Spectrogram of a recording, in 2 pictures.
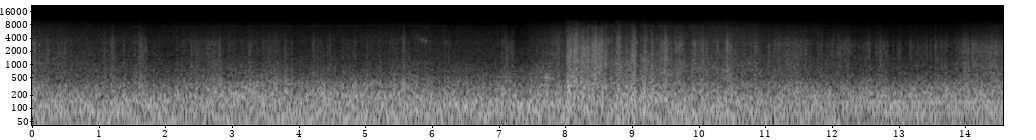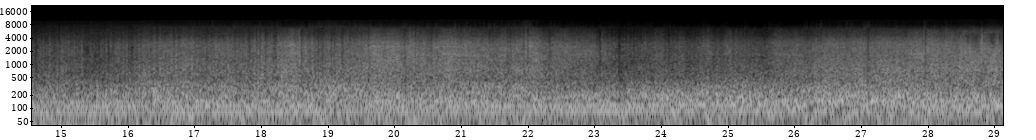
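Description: Motorcycle engine running at a steady cruise, half buried under wind rushing over the microphone. The wind noise grows louder about eight seconds in and again through the second half.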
